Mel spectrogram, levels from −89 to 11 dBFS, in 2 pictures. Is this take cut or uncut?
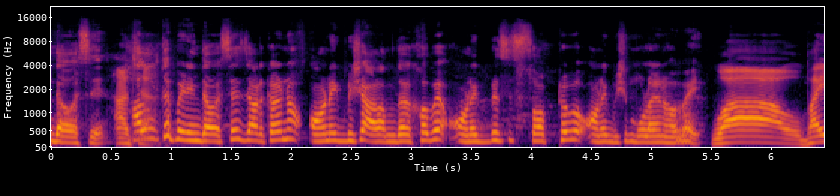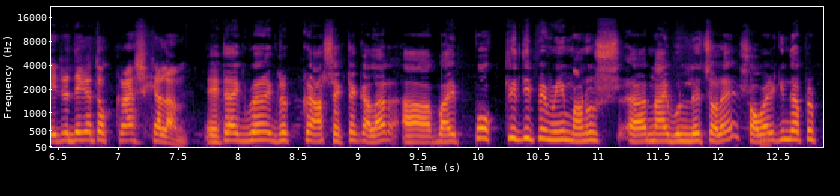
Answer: cut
